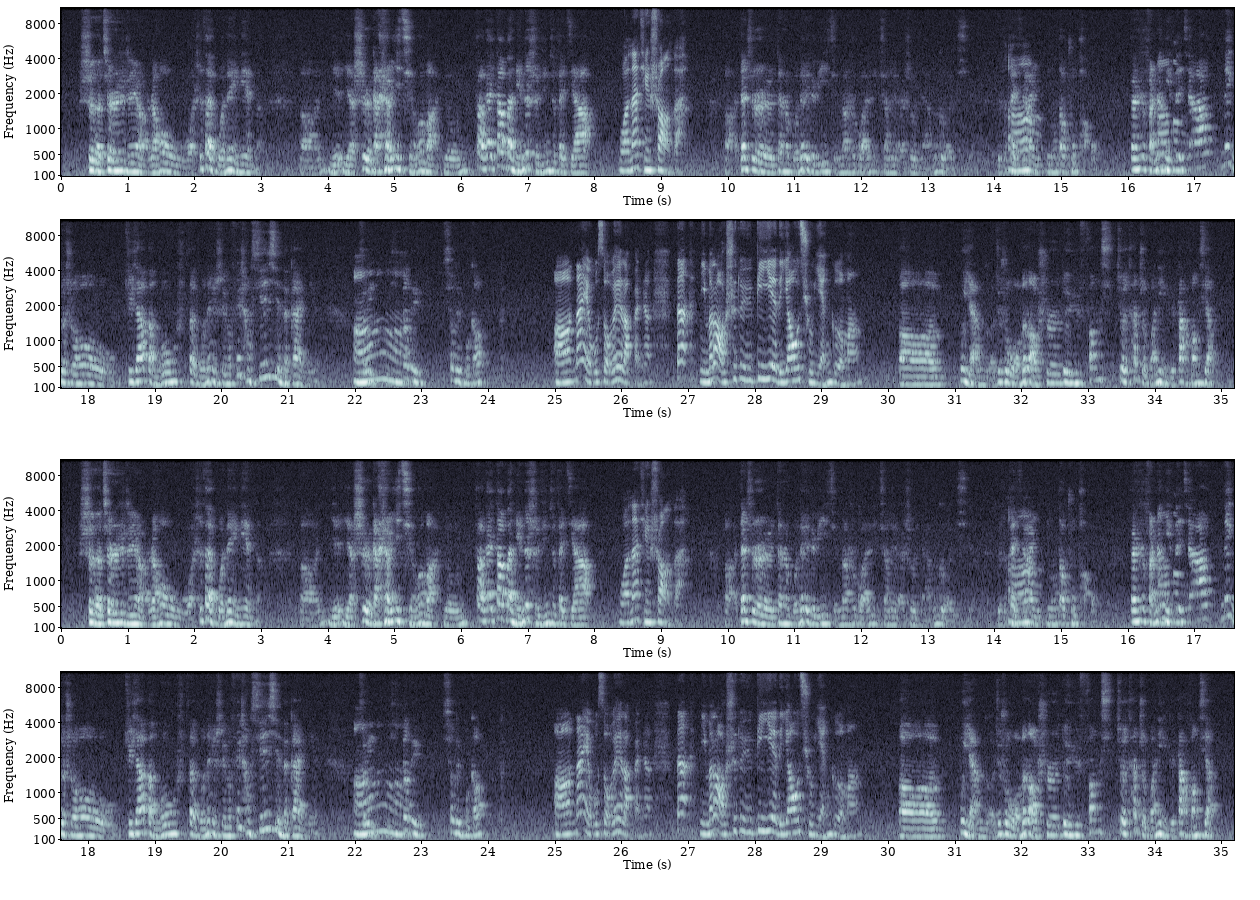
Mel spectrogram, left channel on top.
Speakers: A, on the right; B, on the left.
A: 是的，确实是这样。然后我是在国内念的，啊、也也是赶上疫情了嘛，有一大概大半年的时间就在家
B: <laughs> 哇，那挺爽的。
A: 啊、但是但是国内这个疫情当时管理相对来说严格一些，就是在家也不能到处跑。
B: 嗯
A: 但是反正你在家那个时候居家办公，
B: 嗯
A: 在国内是一个非常先进的概念，
B: 嗯。
A: 所以效率效率不高。
B: 哦，那也无所谓了，反正。那你们老师对于毕业的要求严格吗？
A: 呃，不严格，就是我们老师对于方向，就是他只管你一个大方向，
